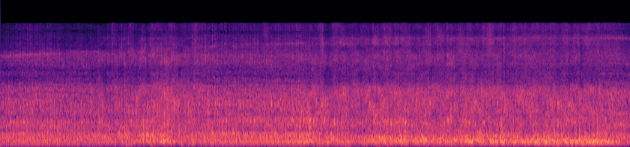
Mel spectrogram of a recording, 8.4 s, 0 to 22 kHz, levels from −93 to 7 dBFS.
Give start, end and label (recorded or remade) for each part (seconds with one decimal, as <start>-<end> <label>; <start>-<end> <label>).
0.0-1.3 recorded; 1.3-2.7 remade; 2.7-4.1 recorded; 4.1-8.0 remade; 8.0-8.4 recorded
